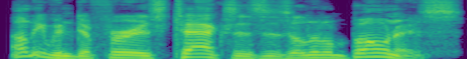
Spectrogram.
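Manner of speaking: normal talking voice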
